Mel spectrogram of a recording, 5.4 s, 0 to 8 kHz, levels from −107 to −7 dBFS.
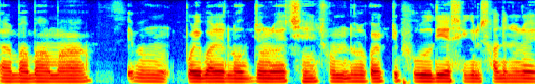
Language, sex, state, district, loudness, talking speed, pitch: Bengali, male, Odisha, Khordha, -15 LUFS, 155 wpm, 115 Hz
